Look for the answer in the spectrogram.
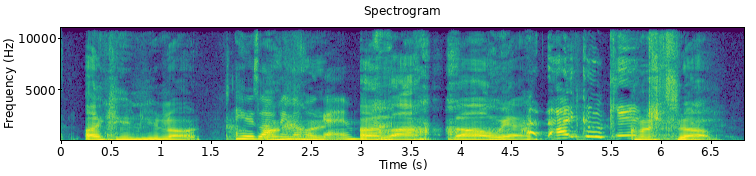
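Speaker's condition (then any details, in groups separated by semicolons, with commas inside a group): Motor neurone disease; voice became very nasal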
